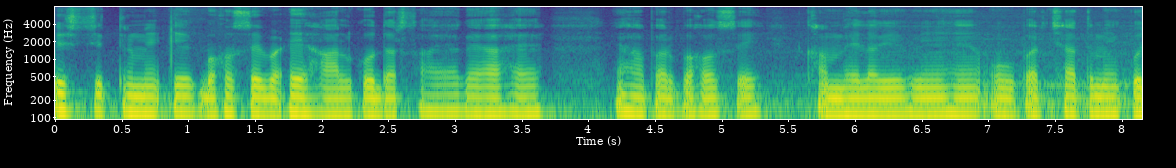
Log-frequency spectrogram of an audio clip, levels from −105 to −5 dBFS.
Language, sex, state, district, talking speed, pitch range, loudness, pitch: Hindi, male, Punjab, Pathankot, 185 wpm, 110-115 Hz, -16 LUFS, 110 Hz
